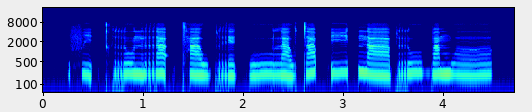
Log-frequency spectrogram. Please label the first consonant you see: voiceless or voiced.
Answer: voiceless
